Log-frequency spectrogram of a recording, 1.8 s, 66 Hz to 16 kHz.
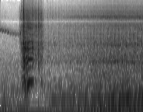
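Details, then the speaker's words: Mercedes 190SL with freshly rebuilt, tested and adjusted Solex carburetors, hot restart after warm-up: short starter whir, catches straight away and settles into a low, steady idle; clean normal hot start. "uh it's a beautiful thing carburetors are a beautiful thing when they work and when they don't they will just drive you crazy"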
